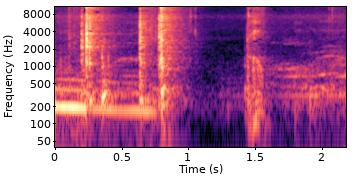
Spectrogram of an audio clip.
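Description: Several sharp plastic clicks and knocks from a toy oven's door being handled, with a brief silent gap about a second in. A held vocal hum fades out in the first half-second.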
